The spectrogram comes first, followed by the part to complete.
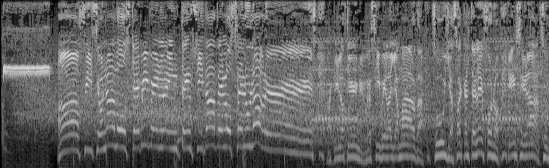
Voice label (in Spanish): futbol narracion; Funny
